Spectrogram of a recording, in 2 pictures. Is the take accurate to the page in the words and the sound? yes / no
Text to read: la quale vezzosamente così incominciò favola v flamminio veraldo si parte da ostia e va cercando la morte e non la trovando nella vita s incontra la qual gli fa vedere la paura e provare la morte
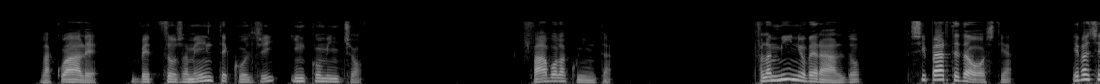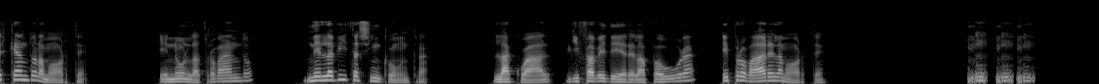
no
